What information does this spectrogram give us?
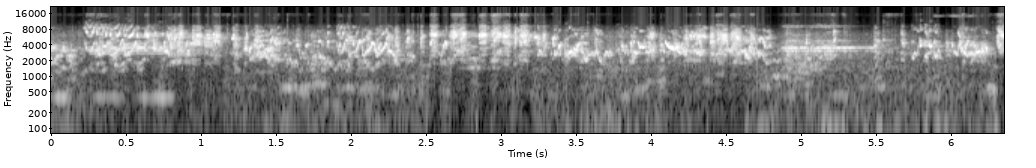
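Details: Green lovebirds kept as pets chattering continuously: dense, high, buzzy twittering and squeaky chirps overlapping without pause, with short gaps and a brief low tone early on.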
